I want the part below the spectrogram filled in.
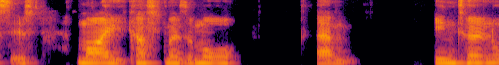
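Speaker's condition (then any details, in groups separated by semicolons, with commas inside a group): Cerebral palsy; from birth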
